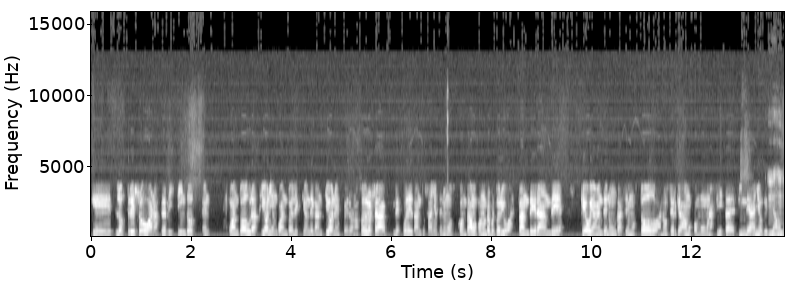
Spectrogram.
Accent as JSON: {"language": "Spanish", "town": "Necochea", "region": "Buenos Aires Province", "country": "Argentina", "said": "Sí, y también soy de Necochea, y es el aniversario de Necochea el 12 de octubre"}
